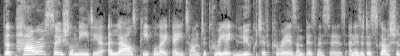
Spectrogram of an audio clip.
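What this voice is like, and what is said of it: English accent. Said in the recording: “I love hearing my voice in an English accent ... They love a British accent.”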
